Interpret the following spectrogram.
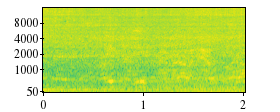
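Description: Street traffic: motor scooters passing, their engines a steady low hum.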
